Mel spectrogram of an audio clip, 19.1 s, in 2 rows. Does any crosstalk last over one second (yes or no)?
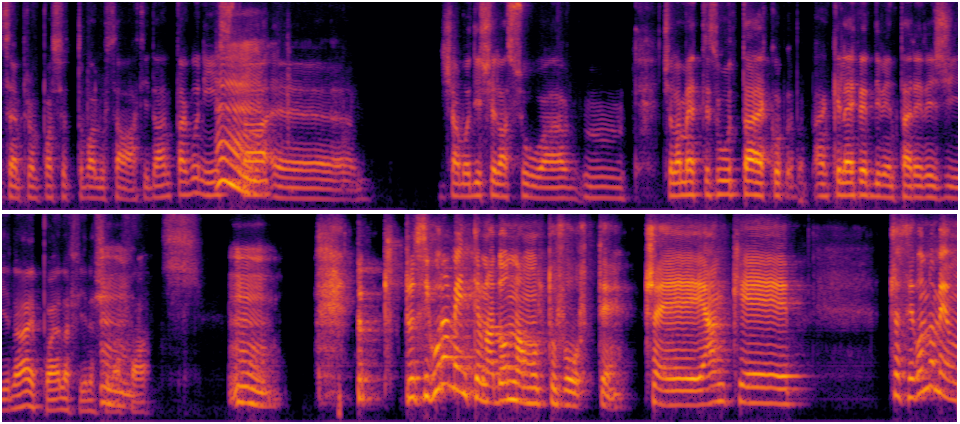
no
